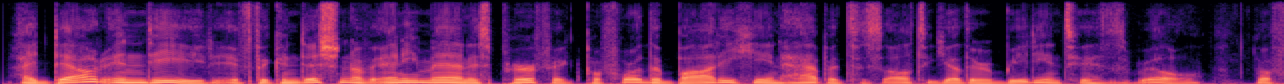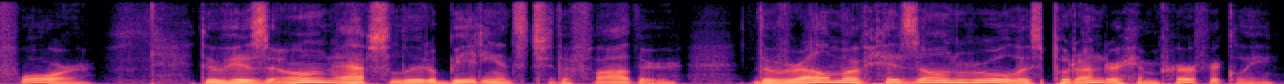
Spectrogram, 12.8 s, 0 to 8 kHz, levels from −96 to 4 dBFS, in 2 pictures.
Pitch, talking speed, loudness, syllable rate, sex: 140 Hz, 190 wpm, -17 LUFS, 5.9 syllables/s, male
